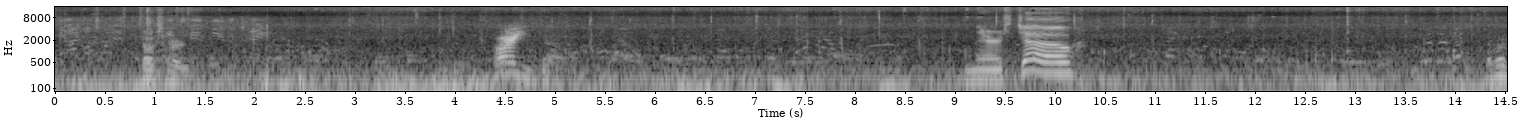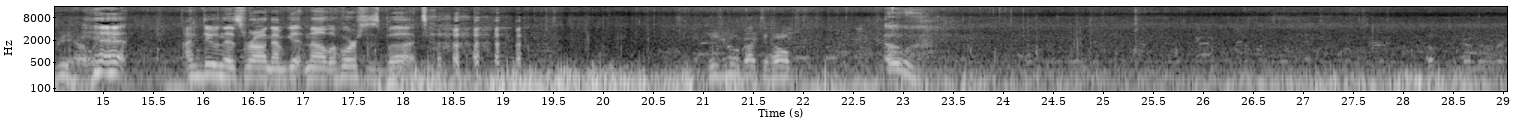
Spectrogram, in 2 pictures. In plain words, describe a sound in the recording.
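Horses' hooves clop as they walk on wet pavement.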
